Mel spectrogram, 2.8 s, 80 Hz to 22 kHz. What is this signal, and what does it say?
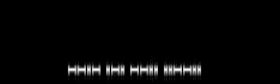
Morse code, heard as a keyed tone, about 66 wpm, spaced as for 58 wpm, 700 Hz. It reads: QRZ?
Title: Speed-Racing Common QSO Phrases Encore - 50wpm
